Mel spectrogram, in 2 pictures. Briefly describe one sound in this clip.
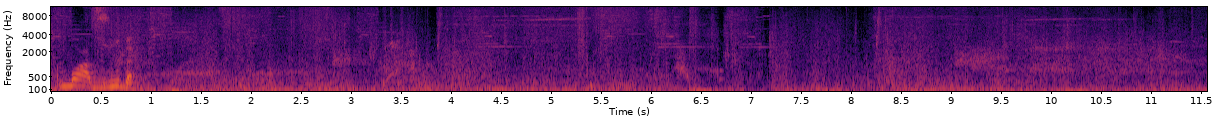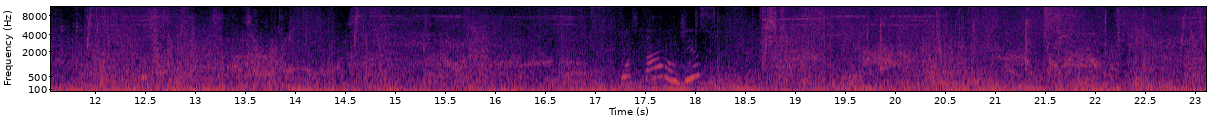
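Game spells blast and crackle with fiery bursts.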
